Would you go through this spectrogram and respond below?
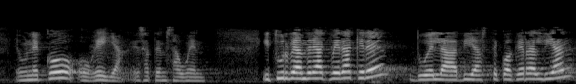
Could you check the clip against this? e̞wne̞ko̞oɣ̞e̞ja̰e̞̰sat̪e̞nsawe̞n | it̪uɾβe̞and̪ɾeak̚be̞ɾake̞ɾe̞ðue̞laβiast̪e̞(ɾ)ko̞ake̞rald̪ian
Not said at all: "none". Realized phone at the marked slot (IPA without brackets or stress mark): none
